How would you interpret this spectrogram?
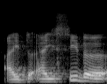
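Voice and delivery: normal talking voice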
